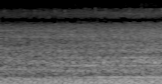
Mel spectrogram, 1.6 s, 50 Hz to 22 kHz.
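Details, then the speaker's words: 1993 Cadillac Fleetwood Brougham after sitting a week, just fitted with a new belt tensioner and serpentine belt: starts strong and idles smoothly with an even low hum, no squeal, chirp or knock, charging at 13.3 volts. "I can't believe this car started right up with no strange noises with that new belt tensioner that I just put on here."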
